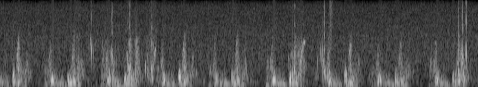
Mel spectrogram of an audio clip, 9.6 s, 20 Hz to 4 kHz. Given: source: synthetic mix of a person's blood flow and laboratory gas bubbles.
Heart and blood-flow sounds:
Doppler ultrasound of blood flow; precordium
1.51-1.62 s: bubbles
1.77-1.90 s: bubbles
2.03-2.34 s: bubbles
2.51-2.80 s: bubbles
2.88-3.13 s: bubbles
5.75-6.12 s: bubbles
6.33-6.65 s: bubbles
9.13-9.38 s: bubbles
From the record:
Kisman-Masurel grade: 222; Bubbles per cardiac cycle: several, 3 to 8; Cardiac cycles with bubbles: 10 to 50%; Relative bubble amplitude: moderate (0.250 to 0.450); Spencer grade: 2 (many but less than half of the cardiac periods contain bubble signals, singularly or in groups); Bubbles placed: anywhere in the cardiac cycle

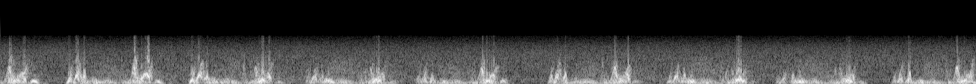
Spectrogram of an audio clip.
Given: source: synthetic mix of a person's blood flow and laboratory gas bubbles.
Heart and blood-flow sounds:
Doppler ultrasound of blood flow; precordium
no bubbles
From the record:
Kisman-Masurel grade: 000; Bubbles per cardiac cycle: 0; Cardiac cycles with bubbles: 0%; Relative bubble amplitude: no bubbles discernible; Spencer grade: 0 (complete lack of bubble signals)

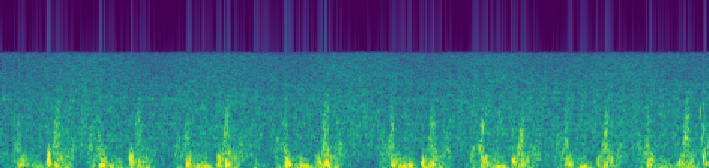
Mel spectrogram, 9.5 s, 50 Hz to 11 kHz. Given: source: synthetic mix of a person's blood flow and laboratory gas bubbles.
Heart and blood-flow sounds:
Doppler ultrasound of blood flow; precordium
9.28-9.46 s: bubbles
From the record:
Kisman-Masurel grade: 212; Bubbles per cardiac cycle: several, 3 to 8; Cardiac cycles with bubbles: 1 to 10%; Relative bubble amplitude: moderate (0.250 to 0.450); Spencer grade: 1 (occasional bubble signal discernible with the cardiac motion signal, with majority of cardiac periods free of bubbles); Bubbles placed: anywhere in the cardiac cycle

